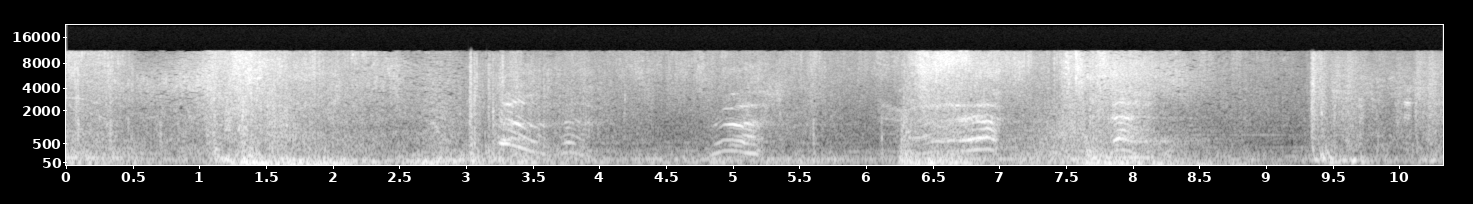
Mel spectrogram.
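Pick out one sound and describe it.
Electricity crackles and sizzles in loud bursts.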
